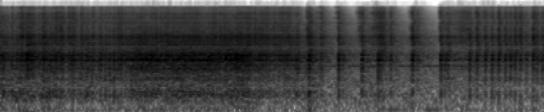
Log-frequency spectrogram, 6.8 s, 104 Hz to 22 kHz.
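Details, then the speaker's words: MyMag Mate 150 inverter MIG welder at under half current on a Dyna tow truck project: even steady frying hiss for a few seconds, then crackles; smooth, consistent MIG arc. "As you can hear from that straight away, it's beautiful and consistent. The wide speed self-adjustment is just great."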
